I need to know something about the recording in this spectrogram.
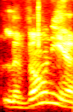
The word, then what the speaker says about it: Livonia: little bit about his uh background born in livonia michigan is that how you say it father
